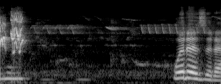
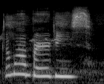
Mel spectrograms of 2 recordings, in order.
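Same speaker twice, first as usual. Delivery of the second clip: high, coaxing pet voice; 13 semitones higher than usual. Real, not acted. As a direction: sweet-talk the birds into singing. Coaxing birds to sing.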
